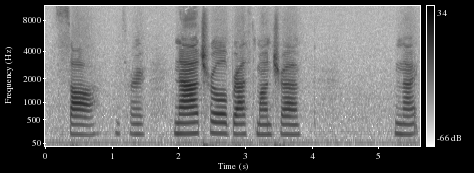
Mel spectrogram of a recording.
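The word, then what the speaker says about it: sah: breath naturally flows out repeat the syllable saw s-a-h and there is something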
